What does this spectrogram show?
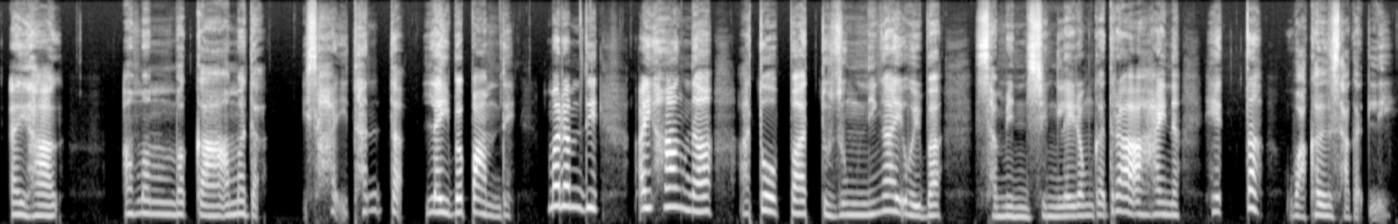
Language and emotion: Manipuri, fearful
